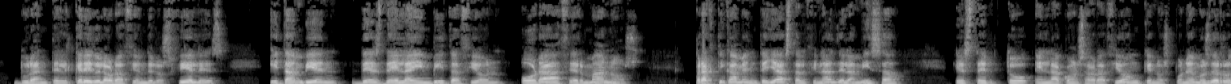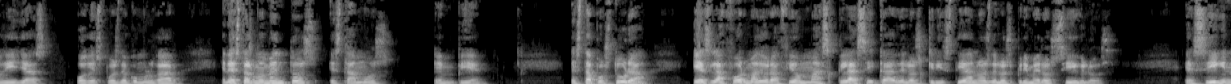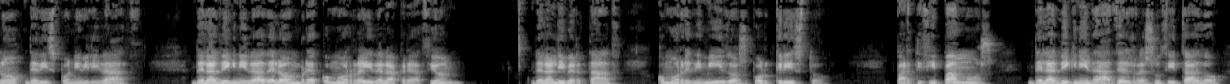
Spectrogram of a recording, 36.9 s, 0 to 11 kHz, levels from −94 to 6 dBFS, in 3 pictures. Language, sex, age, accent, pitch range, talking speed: Spanish, male, 30-49, Spanish, 130-170 Hz, 140 wpm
